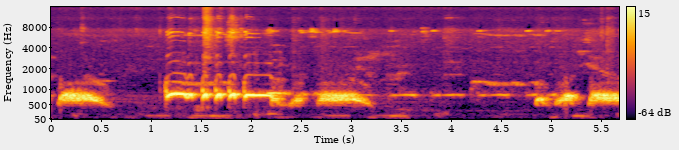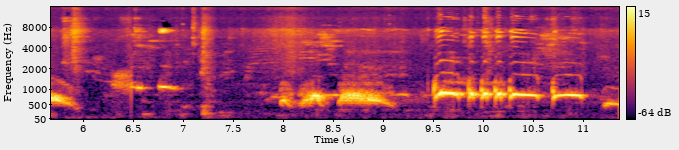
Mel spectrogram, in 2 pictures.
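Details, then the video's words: Zebra dove (perkutut bangkok), a lively singer kept to stimulate mating readiness and singing: mellow rhythmic cooing phrases, a quick stuttering run of notes followed by longer rounded coos, repeated in several bouts with short pauses. "perkutut bangkok gacor suara merdu cocok untuk mendongkrak birahi dan bunyi"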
